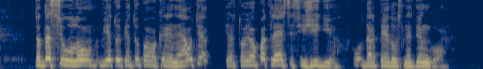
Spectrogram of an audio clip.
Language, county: Lithuanian, Marijampolė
